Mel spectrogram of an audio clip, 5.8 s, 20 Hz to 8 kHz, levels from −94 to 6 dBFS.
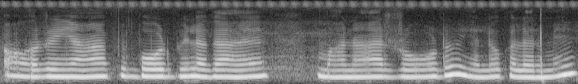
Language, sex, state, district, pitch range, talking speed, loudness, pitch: Hindi, female, Bihar, Kaimur, 200-220 Hz, 115 wpm, -12 LUFS, 210 Hz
